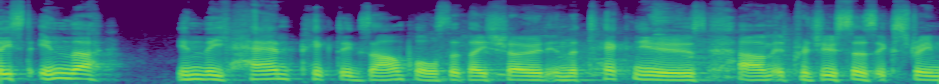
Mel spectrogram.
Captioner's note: laughter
